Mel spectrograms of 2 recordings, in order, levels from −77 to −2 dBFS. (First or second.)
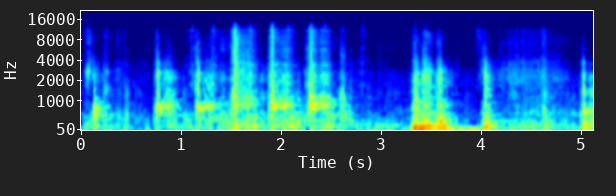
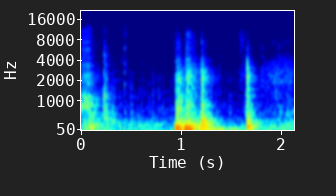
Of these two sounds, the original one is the second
